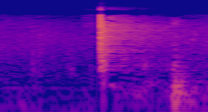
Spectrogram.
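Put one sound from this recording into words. A puck bangs sharply against the boards in a large echoing rink.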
